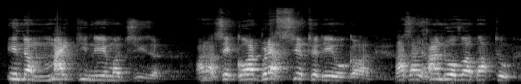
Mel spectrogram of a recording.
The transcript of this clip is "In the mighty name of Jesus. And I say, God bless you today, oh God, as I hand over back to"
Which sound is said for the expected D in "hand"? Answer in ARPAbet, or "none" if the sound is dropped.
D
